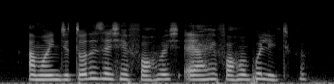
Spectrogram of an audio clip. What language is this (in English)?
Portuguese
